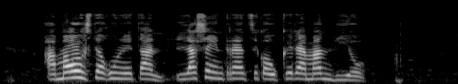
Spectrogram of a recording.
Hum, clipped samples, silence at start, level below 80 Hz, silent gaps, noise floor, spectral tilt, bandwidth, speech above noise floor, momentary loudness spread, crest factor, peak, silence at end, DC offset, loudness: none; under 0.1%; 0.45 s; -74 dBFS; none; -67 dBFS; -1.5 dB/octave; 11.5 kHz; 45 dB; 16 LU; 18 dB; -6 dBFS; 0.95 s; under 0.1%; -21 LUFS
